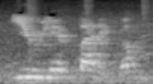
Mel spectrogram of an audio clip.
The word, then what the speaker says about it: Julie Bergan: We have Julie Bergan. How do you pronounce it in Norwegian? Julie Bergan.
